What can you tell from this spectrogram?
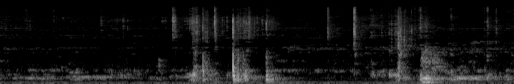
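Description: Cardboard monitor box being handled and its tape slit with a utility knife. Low rustling, with a few sharp scrapes and knocks about two seconds in and again near four seconds.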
